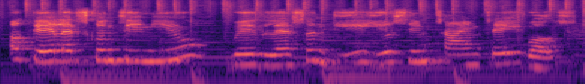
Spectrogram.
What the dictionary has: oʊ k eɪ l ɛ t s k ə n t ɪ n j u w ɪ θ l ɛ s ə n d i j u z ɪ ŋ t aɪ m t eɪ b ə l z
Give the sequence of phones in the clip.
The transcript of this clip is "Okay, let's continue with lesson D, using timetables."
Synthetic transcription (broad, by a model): oʊ k eɪ l ɛ t s k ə n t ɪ n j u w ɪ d l ɛ s ə n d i j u s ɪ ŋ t aɪ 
